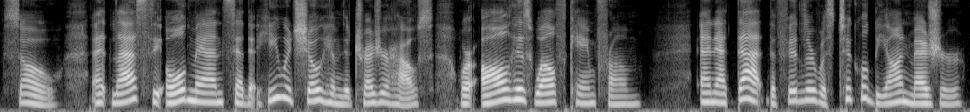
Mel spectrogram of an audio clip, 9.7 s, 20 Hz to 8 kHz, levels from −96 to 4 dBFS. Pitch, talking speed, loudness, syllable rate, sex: 200 Hz, 185 wpm, -16 LUFS, 4.5 syllables/s, female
